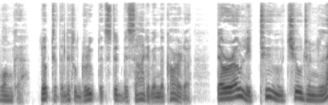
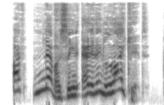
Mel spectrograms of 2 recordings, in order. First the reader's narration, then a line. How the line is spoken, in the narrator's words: cried Mr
